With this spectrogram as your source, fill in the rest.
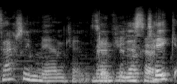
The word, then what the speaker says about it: Mahnken: chapter of life and the H by the way is silent so if you're looking at the median either we give it a little breathy thank you yes but if it's actually Mankins so if you just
